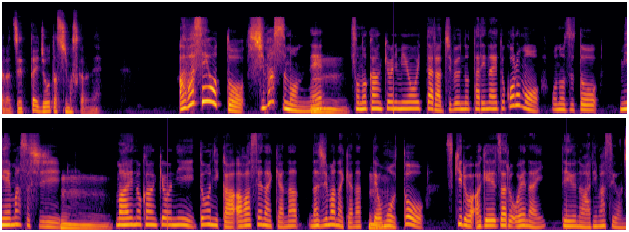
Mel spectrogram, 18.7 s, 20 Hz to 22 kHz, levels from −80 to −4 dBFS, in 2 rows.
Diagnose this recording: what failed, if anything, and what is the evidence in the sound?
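Audio missing between chunks, at the driver or buffer stage: brief skips at 5.86, 11.85 and 17.84 s, each losing about 10 ms, spliced together with no silent gap. The strict 6-second spacing, unlike irregular network dropouts, points to a likely chunked recorder losing samples at each handover.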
